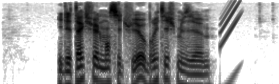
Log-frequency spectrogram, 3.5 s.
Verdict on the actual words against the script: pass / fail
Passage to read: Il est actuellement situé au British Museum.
pass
